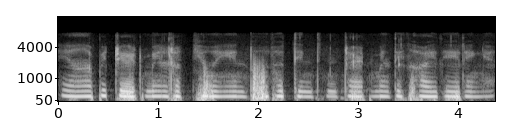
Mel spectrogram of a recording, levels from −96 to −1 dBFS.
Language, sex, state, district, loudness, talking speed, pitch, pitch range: Hindi, female, Goa, North and South Goa, -18 LUFS, 205 wpm, 220 Hz, 215-225 Hz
